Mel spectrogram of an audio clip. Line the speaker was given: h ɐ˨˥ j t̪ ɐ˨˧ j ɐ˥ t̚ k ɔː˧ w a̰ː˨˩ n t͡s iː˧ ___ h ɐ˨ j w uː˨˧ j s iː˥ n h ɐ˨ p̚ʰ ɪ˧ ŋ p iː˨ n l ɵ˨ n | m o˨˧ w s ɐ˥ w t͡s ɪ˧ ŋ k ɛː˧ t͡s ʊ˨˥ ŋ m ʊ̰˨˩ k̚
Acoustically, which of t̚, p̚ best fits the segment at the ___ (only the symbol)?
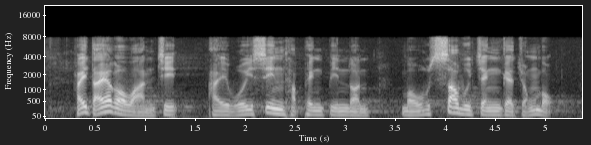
t̚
